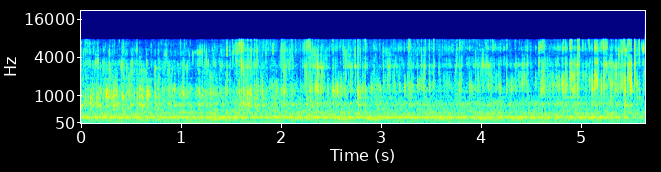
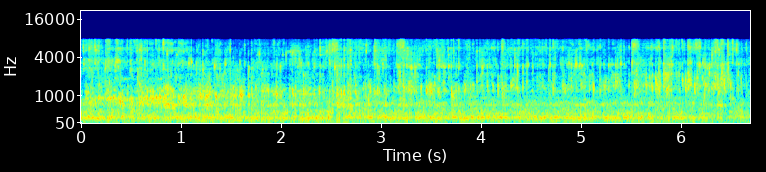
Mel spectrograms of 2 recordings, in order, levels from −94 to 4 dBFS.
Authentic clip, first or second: first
